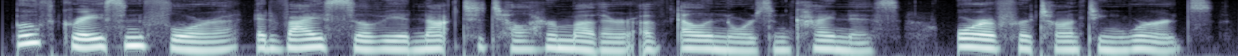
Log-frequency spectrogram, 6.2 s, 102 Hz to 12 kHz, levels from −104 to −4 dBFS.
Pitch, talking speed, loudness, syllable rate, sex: 195 Hz, 185 wpm, -19 LUFS, 5.4 syllables/s, female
